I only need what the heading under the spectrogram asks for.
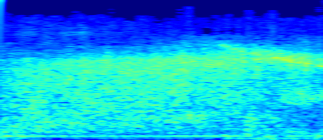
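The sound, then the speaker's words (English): A loud, steady engine roar fills the air, a broad droning rumble with a low hum underneath, as an enemy plane flies overhead while searchlights look for it. No voices are heard. “Blimey, that wasn't one of ours. The searchlights are looking for the plane.”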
